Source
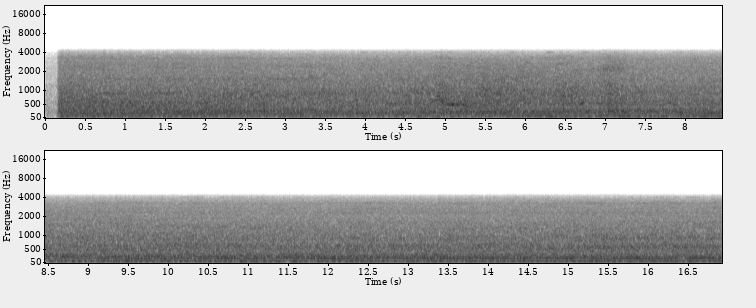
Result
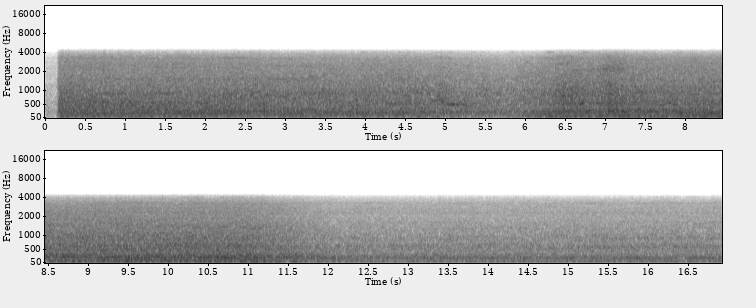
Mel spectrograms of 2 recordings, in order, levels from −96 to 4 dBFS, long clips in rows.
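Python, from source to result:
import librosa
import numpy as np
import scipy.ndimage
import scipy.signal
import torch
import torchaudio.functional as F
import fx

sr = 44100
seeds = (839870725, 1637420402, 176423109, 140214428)

y = fx.gain(x, sr, db=fx.line((4.43, -2.0), (5.74, -10.0), (6.51, 0.0), (11.02, 0.0), (12.16, -10.0)))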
